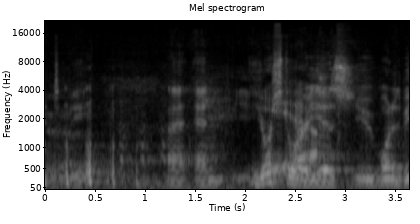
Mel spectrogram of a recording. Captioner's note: audience laughter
